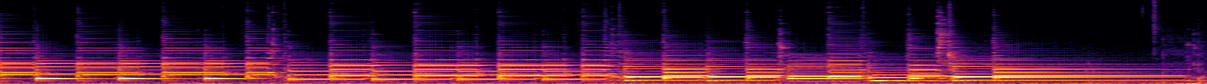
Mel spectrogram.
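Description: Steel-string acoustic guitar fingerpicked in a steady pattern: a thumb-picked bass note alternating with a two-note double-stop from the index and middle fingers, moving through the song's chord shapes and ending on a chord left to ring and fade.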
